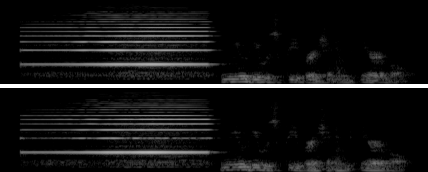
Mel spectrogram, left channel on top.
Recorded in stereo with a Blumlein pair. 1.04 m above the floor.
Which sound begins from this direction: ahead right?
A man speaking, at 2.2 s.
